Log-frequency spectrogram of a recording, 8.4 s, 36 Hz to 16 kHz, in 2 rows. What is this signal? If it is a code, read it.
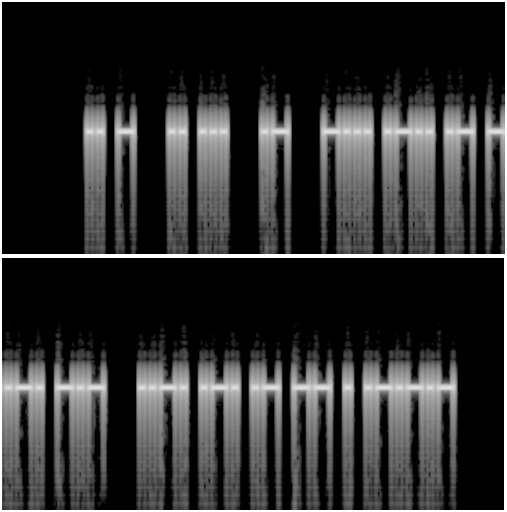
Morse code, heard as a keyed tone, about 28 wpm, 700 Hz. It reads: IT IS A BLACK FRAME.
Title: Sentences from Top 1000 Words - Review Part 6 - 28wpm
